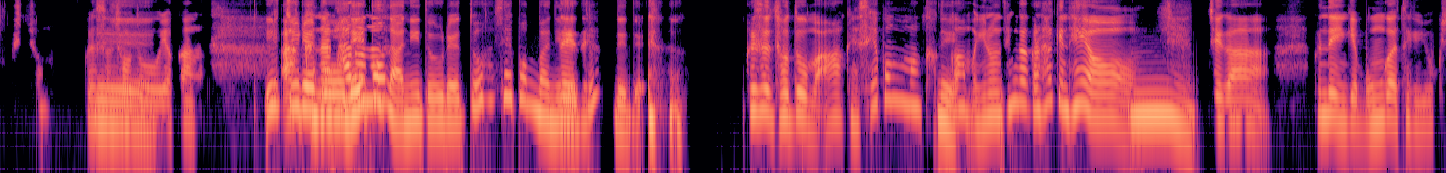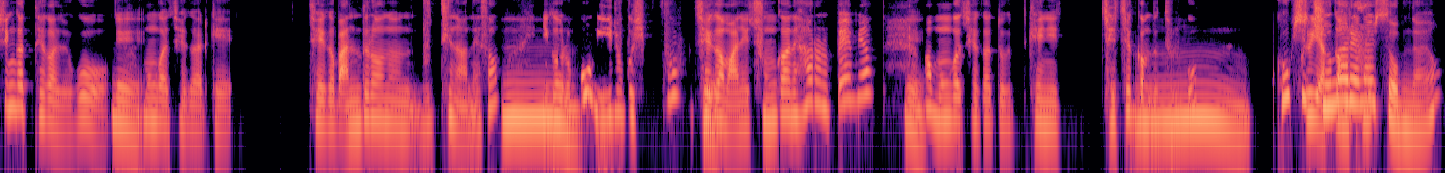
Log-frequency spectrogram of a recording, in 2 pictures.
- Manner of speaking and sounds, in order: laugh
- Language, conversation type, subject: Korean, advice, 건강관리(운동·수면)과 업무가 충돌할 때 어떤 상황이 가장 어렵게 느껴지시나요?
